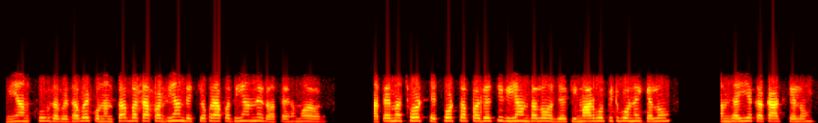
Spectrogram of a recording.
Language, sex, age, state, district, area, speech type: Maithili, female, 45-60, Bihar, Supaul, rural, conversation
